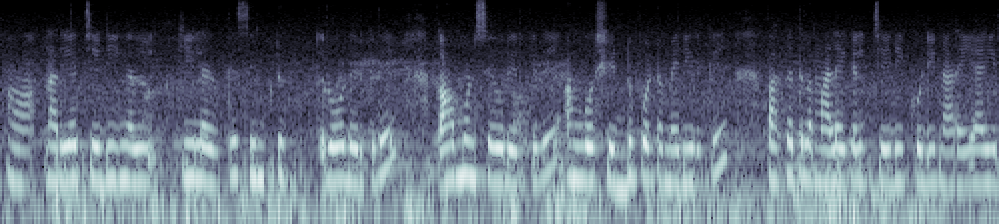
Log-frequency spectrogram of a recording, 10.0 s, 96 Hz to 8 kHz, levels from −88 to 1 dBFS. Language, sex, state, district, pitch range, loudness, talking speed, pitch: Tamil, female, Tamil Nadu, Namakkal, 200-230 Hz, -17 LUFS, 140 wpm, 215 Hz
